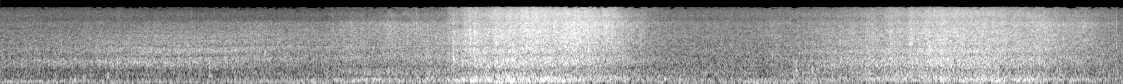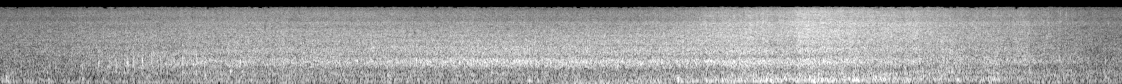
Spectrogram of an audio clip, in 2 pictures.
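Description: Water washes and hisses over rocks.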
